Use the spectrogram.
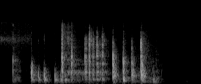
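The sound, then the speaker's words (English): A die drops onto the floor during a tabletop role-playing game, making a quick, fairly faint run of many small sharp taps and knocks that bounce unevenly and then stop. “Where are you going with that dice, bro? Shit like NASCAR out here. It fell on the floor, so I have to roll it again,”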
